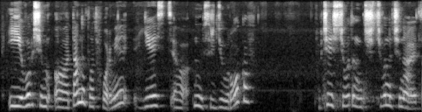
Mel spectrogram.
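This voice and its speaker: At a high pitch and with lively intonation, a woman speaks at a moderate pace. She takes long, frequent pauses, with noticeable background noise behind her. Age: 20s. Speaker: podcast co-host. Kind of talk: casual chat.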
